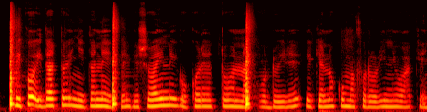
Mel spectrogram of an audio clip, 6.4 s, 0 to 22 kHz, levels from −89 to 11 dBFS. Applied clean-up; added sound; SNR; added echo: neural mask model RNNoise.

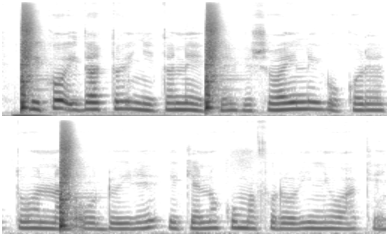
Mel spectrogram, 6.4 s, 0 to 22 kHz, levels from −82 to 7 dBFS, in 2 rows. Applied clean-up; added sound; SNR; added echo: none; Snare drum; -5 dB; none.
